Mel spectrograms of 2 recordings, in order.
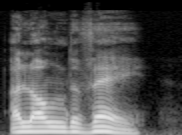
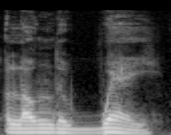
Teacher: So, another thing I'll talk about with this speaker, and this is a common thing with people from the country where this person is from. And the first one is saying v instead of w.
